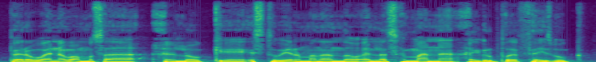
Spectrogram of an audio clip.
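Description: A man's voice: fairly low pitch, flat delivery, brisk, a little mellow. A young man co-hosting a podcast in casual, slangy chat, often laughing. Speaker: podcast co-host.

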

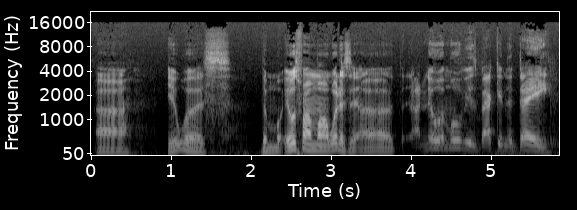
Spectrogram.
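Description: A man's voice: mid-range voice, big pitch swings, moderate pace, gravelly, no room sound. A man hosting his own show, chatting casually and telling a rambling story full of fillers and laughs. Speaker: show host, former football player. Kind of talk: casual chat.

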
